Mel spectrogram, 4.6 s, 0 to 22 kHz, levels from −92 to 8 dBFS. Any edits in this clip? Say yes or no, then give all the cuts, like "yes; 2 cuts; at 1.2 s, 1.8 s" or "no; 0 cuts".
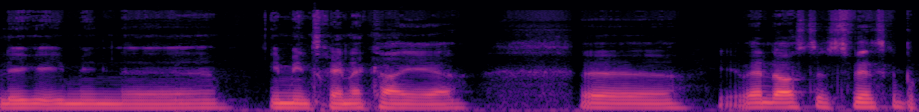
yes; 2 cuts; at 1.2 s, 2.8 s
